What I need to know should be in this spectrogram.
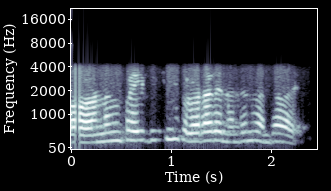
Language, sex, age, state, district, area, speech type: Bodo, female, 30-45, Assam, Baksa, rural, conversation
